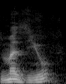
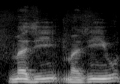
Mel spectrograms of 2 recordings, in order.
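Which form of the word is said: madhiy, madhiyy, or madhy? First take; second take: madhy; madhiy. First: No vowel follows the dh sound. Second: An i vowel follows dh, with a single y. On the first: "с фатхи буквой мим и с сукуном заль" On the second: "то есть без удвоения я"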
